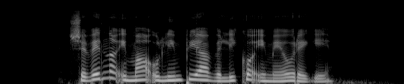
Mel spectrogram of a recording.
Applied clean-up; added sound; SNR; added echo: none; none; none; none.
